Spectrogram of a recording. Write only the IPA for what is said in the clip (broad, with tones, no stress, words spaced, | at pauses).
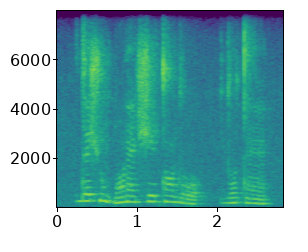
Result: dɛ˦ʃũ˦˨ ɡ͡bɔ̃˨˦ɾɛ̃˧ ʃe˧tɔ̃˧do˨ | do˨tɛ̃˨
